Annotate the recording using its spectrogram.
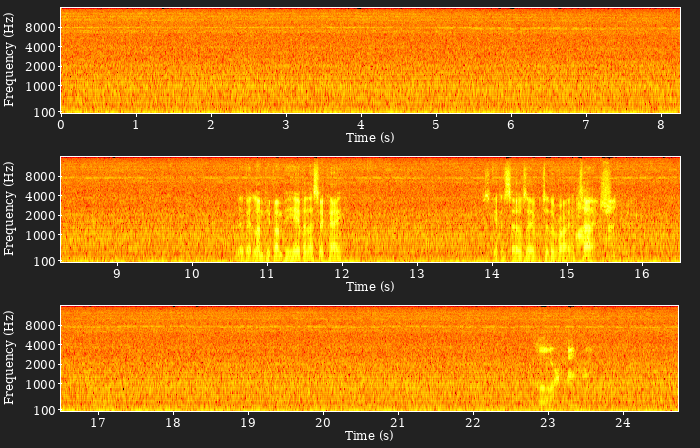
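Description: Jet engines drone in a low, steady rumble.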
